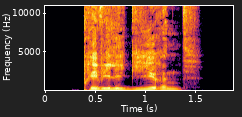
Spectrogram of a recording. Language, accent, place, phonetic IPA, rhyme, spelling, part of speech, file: German, Germany, Berlin, [pʁivileˈɡiːʁənt], -iːʁənt, privilegierend, verb, De-privilegierend.ogg
- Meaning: present participle of privilegieren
